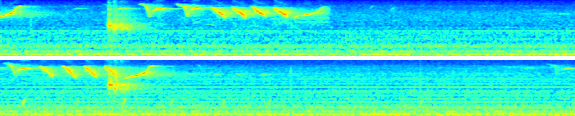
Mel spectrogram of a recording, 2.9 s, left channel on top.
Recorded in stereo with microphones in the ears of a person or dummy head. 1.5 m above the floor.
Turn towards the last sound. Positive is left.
turn(degrees=25)  # may be behind; listen again after turning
